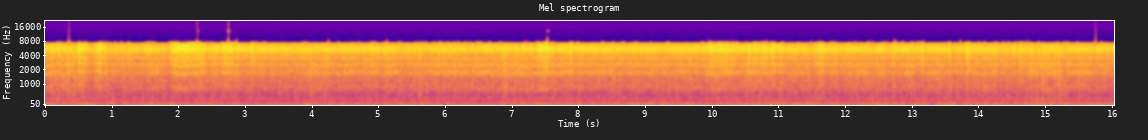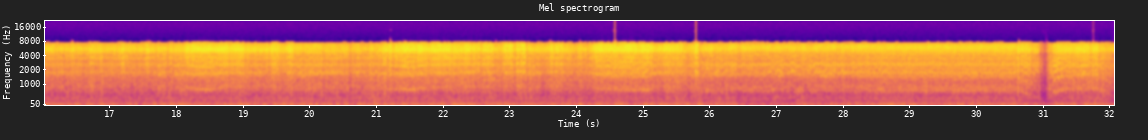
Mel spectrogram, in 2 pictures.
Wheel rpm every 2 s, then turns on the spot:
230, 230, 230, 230, 230, 230, 230, 230, 230, 230, 220, 230, 220, 210, 210, 140.
none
